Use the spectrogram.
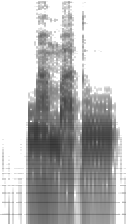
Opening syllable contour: high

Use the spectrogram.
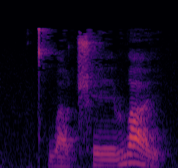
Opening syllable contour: low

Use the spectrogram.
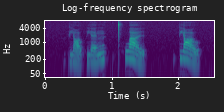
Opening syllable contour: low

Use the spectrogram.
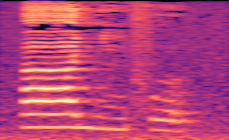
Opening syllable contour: high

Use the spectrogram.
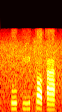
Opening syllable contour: low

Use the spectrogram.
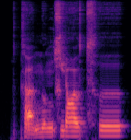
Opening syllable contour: low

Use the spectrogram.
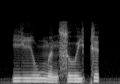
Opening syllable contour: high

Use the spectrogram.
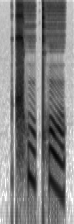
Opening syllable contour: falling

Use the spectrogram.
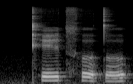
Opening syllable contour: high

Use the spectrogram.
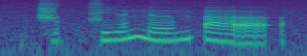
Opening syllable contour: low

